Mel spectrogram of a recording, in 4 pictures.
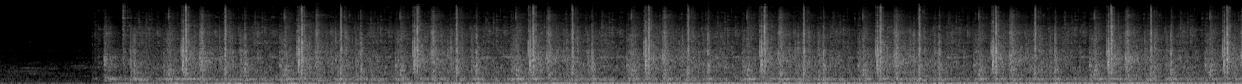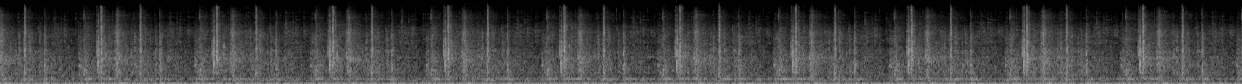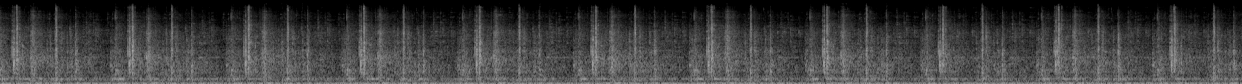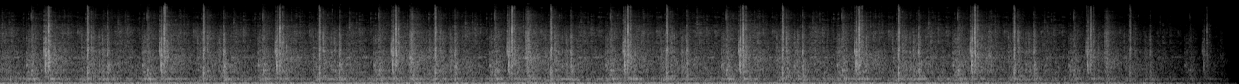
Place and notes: Muzeum Fabryki Manufaktura, Łódź, Polska - Old weaving machine
The Museum of the Factory is a place where you can discover the history of textile factory founded by Izrael Poznański in mid 19th century. In the times of its past glory the factory produced million of metres of cotton material.
Łódź, Poland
